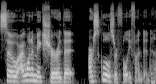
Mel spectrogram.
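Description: A woman talks at a moderate pace with a Midwestern American accent and fairly even intonation. The recording is very clean, with a silent background. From Northeast Missouri. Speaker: political candidate. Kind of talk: interview.

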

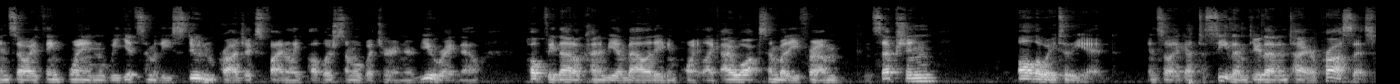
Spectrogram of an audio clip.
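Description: The speaker has an American accent and a fairly quick pace. Pitch varies in an ordinary way. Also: man, fairly low pitch for a man. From Southern California (Anaheim). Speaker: professor and biomechanics researcher. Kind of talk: interview.

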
